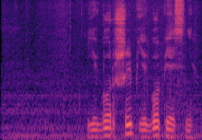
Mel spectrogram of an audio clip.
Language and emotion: Russian, neutral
